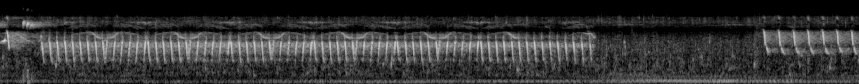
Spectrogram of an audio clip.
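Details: Nightingale (sikatan londo) in a training recording for songbirds: a long, steady, rapid rattling trill with high looping notes above it for six seconds, a short pause, then a renewed fast trill.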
